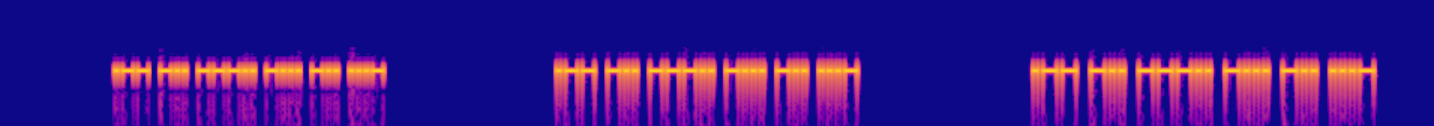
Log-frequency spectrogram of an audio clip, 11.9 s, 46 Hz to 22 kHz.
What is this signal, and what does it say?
Morse code, heard as a keyed tone, about 31 wpm, 700 Hz. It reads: WD8BDV WD8BDV WD8BDV
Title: Speed Racing - USA 2x3 Call Signs 25wpm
